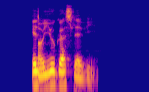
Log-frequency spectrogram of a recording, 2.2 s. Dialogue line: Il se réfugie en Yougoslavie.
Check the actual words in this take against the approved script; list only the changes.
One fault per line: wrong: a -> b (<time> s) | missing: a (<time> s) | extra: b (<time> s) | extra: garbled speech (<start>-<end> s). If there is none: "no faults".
missing: se réfugie (0.6 s)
